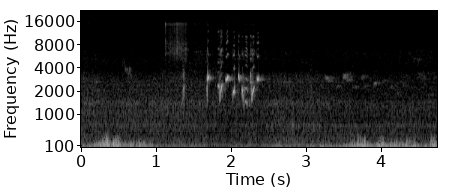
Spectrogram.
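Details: Wild bulbul giving one quick, liquid phrase of several clear whistled notes that rise and drop, between stretches of low rumbling noise.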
